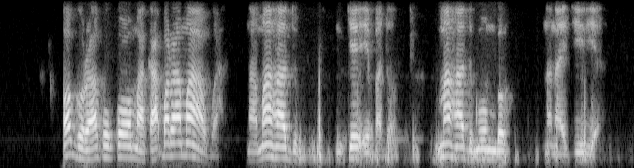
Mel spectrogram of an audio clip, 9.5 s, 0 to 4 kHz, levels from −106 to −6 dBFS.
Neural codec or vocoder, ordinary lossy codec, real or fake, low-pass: none; Opus, 32 kbps; real; 3.6 kHz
